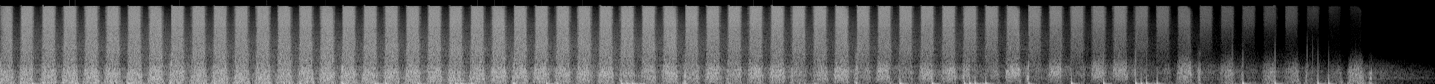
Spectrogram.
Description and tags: A noise falling.
Ambiance, Ambience, Ambient, AmbientPsychedelic, Atmosphere, Cinematic, Falling, FX, Noise, Processed, Sci-fi, Trance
